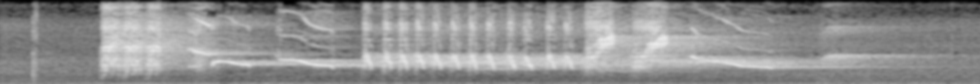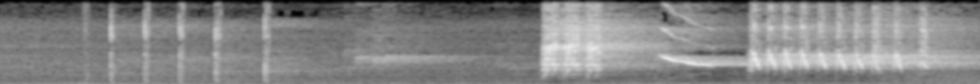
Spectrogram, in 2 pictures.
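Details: Cucak ijo, the greater green leafbird, delivering 'nembak kapas tembak' song: bursts of loud ringing whistles and rapid chattering trills, separated by a few seconds of near silence with faint clicks, before another shrill burst.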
